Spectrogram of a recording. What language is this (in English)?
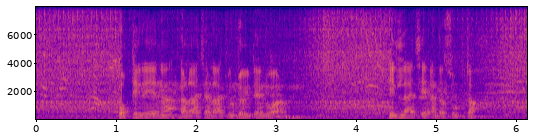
Serer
